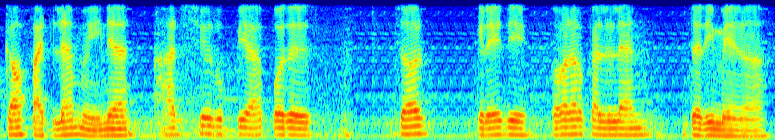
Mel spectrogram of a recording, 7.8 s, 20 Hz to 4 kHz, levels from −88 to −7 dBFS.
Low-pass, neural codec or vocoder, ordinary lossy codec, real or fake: 3.6 kHz; codec, 16 kHz, 0.4 kbps, LongCat-Audio-Codec; none; fake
